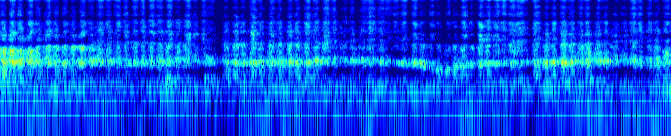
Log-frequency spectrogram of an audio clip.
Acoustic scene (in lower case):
restroom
